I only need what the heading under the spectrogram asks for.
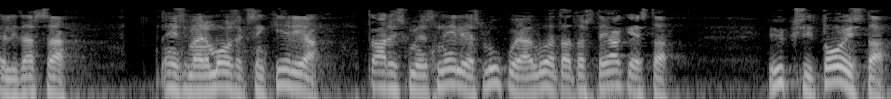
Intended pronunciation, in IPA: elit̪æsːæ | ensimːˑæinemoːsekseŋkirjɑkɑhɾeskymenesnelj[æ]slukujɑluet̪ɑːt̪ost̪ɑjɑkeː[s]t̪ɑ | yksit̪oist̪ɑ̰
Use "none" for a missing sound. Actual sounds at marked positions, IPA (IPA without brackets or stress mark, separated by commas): æ, s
